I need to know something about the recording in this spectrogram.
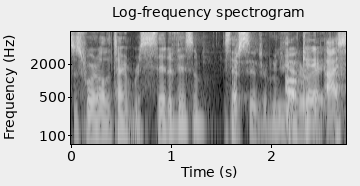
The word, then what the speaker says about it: recidivism: I mispronounce this word all the time. Recidivism.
